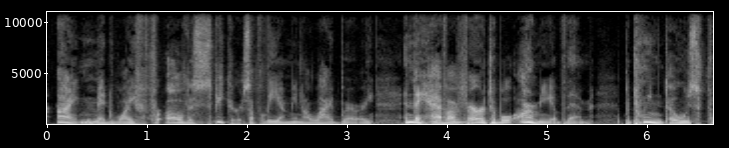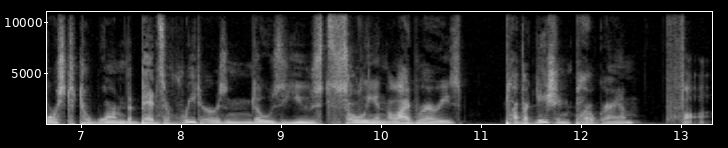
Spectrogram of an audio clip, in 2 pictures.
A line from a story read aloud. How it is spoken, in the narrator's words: she spat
